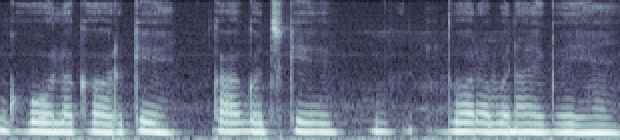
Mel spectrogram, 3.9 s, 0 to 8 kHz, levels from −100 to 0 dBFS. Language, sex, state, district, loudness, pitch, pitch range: Hindi, male, Uttar Pradesh, Muzaffarnagar, -12 LUFS, 190 Hz, 180-195 Hz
